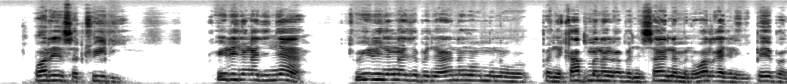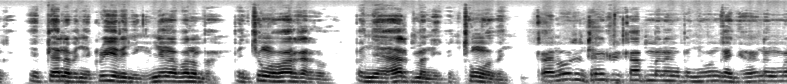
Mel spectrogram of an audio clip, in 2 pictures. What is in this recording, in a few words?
Pitjantjatjare; What is a Treaty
